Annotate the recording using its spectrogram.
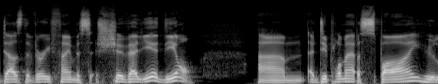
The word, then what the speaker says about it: d'Orléans: Louis-Philippe Joseph d'Orléans, butchered that one.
